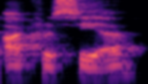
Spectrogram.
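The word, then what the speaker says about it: akrasia: ancient greek word um i was taught to pronounce it accracia but it's not super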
